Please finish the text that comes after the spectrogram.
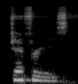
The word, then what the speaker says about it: Jeffres: It's butchered all the time. People add I's, Y's. They add all sorts of things to it. Well, Yes. I mean, if I read it like I see it, it's Jeffres.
